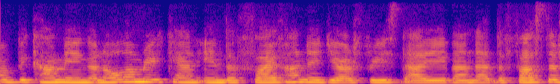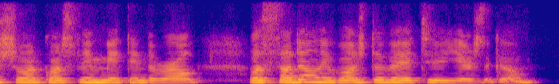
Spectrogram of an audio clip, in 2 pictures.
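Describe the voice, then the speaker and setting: A woman with a Hungarian accent speaks at a medium pitch and a fairly quick pace. Her intonation is monotone and flat, and the recording is very clean with a silent background. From Hungary. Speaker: former college swimmer. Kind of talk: testimony. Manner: formal.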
